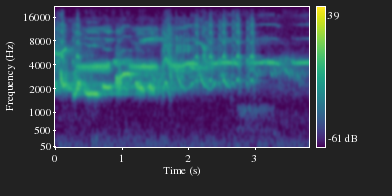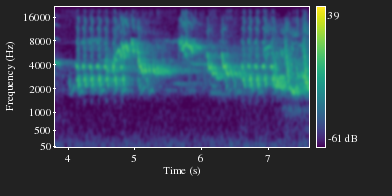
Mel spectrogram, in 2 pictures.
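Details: Lakeside chorus on a spring morning: varied warbled phrases and slurred whistles, a brief lull near the middle, then rapid pulsed trills and high notes.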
